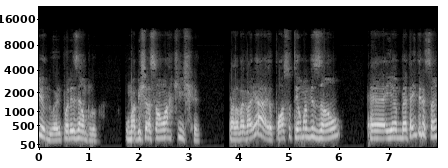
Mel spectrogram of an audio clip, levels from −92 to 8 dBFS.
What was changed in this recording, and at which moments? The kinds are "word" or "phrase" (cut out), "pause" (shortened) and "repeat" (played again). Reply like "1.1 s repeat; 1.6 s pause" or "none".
none

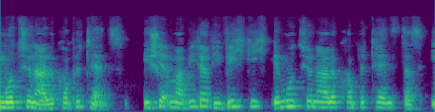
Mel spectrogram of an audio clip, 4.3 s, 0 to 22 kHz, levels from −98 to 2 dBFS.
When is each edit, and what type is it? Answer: 1.6 s word; 2.1 s word; 2.7 s word

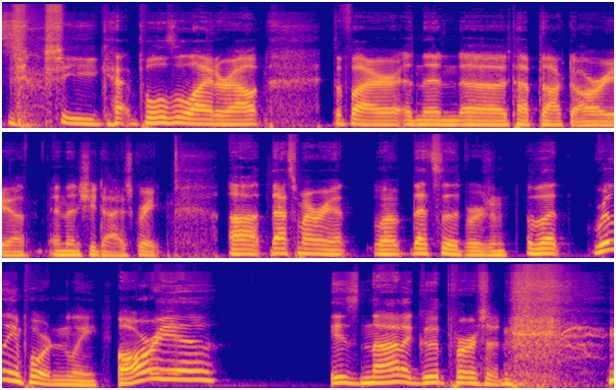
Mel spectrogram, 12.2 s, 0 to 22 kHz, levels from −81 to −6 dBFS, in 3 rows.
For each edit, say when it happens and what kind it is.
2.2 s phrase; 3.4 s phrase; 6.5 s pause; 7.2 s word; 7.5 s pause; 8.9 s pause

